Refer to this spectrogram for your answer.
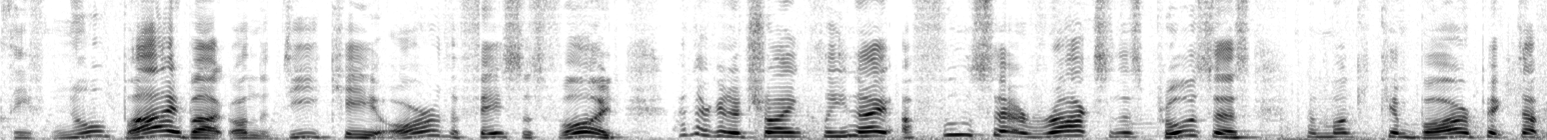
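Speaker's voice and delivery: high, loud, excited esports casting; live play-by-play. Acted. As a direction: call the teamfight at full hype.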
